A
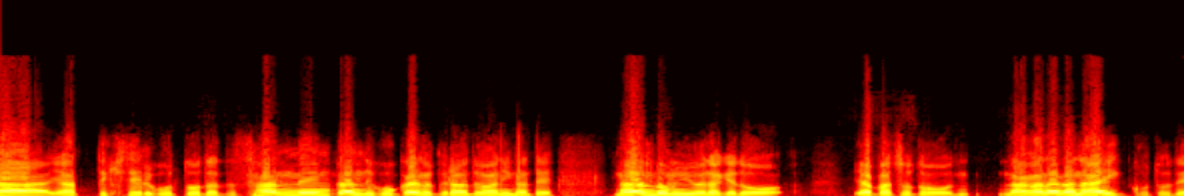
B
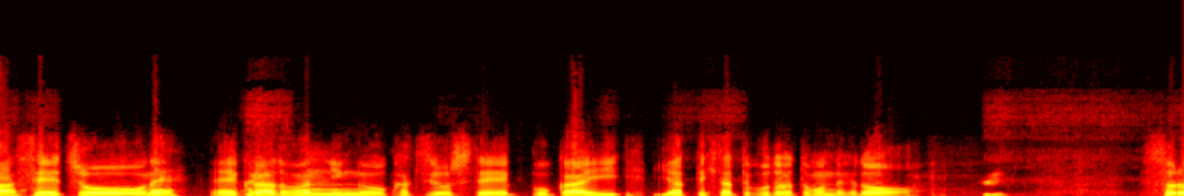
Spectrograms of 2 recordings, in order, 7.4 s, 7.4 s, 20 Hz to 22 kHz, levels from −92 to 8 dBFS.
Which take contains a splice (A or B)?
B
